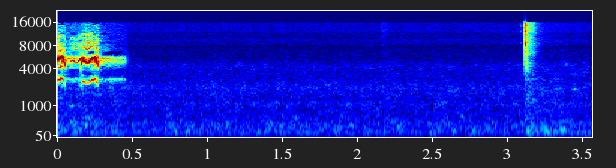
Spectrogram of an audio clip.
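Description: An American Kestrel gives a brief, high, shrill burst of two or three quick notes at the start, followed by silence and a faint click.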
